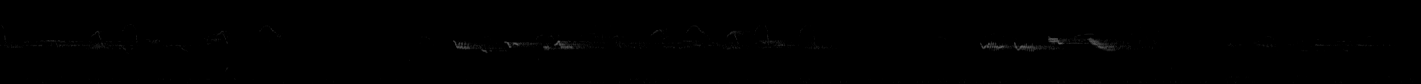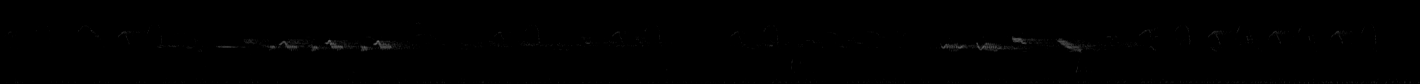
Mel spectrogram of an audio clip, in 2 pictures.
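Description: A songbird singing faintly in four bursts of quick, high chirping notes, a few seconds apart, with softer chirps in between.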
